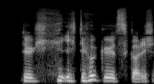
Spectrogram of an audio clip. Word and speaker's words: Doogie: well, Douglas, or Dad, the Scottish pronunciation of the nickname of Douglas. Doogie. Doogie, you do a good Scottish accent.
